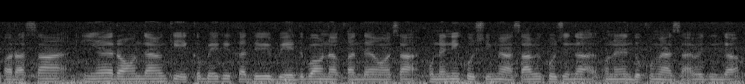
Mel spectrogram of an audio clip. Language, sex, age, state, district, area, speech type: Sindhi, male, 18-30, Maharashtra, Thane, urban, spontaneous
